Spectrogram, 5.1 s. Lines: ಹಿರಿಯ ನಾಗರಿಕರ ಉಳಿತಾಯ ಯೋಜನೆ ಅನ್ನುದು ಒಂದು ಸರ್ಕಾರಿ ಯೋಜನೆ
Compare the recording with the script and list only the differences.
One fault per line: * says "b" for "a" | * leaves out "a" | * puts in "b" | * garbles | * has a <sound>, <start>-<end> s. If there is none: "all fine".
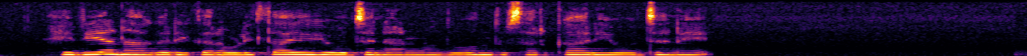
all fine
